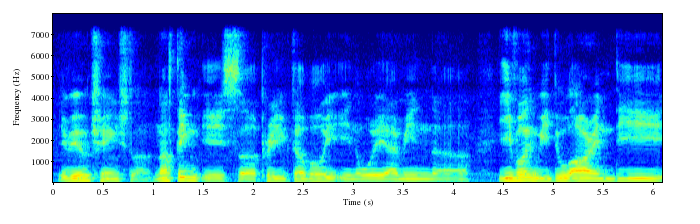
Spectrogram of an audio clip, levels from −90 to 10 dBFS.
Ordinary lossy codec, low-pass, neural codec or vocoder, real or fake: none; 7.2 kHz; none; real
